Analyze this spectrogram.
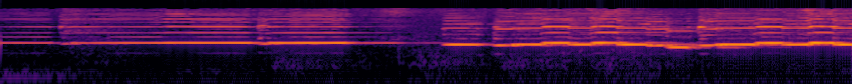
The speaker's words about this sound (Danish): Og så hører de i det fjerne sådan en fløjte.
